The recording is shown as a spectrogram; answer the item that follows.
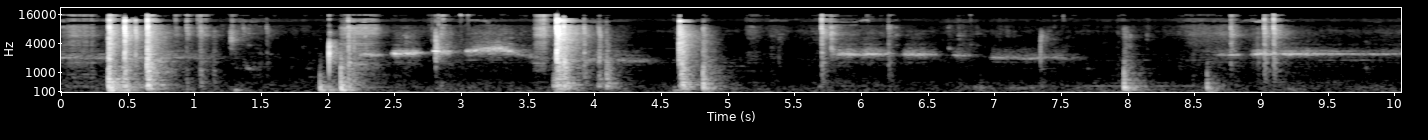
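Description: Mahjong tiles clacking as players discard them onto the felt top of an automatic mahjong table: about ten sharp knocks, spaced irregularly a half second to two seconds apart.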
